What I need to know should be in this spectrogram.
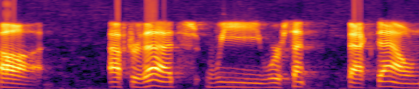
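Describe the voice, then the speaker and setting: A man's fairly high-pitched voice. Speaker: podcast guest recounting a dream. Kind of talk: casual interview. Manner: halting.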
